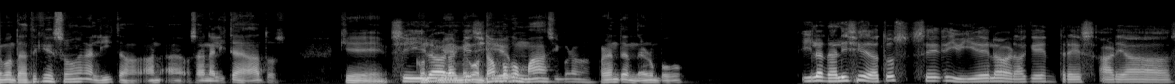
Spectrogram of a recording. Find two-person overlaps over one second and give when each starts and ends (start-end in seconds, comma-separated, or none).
3.9-5.7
